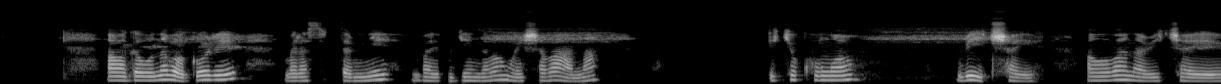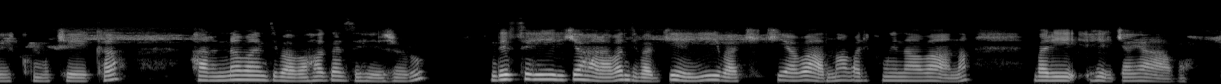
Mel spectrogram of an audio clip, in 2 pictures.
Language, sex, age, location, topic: Kinyarwanda, female, 36-49, Kigali, health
